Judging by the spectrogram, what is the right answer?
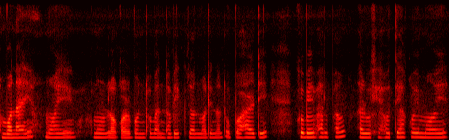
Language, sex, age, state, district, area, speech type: Assamese, female, 45-60, Assam, Morigaon, urban, spontaneous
